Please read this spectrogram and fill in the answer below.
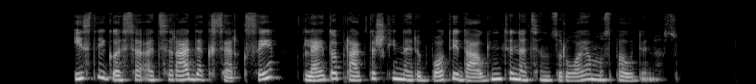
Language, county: Lithuanian, Alytus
